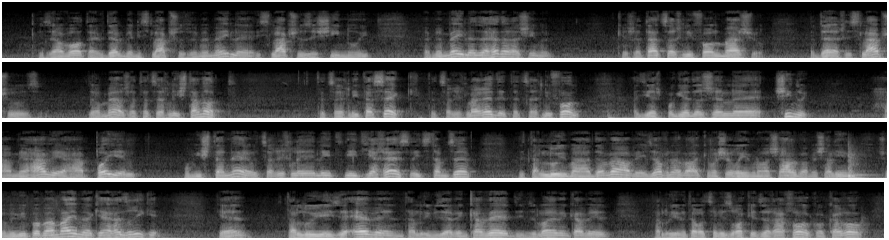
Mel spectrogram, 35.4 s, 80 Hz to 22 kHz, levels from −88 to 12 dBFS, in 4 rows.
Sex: male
